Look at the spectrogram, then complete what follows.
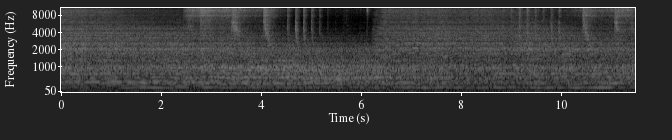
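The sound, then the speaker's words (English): A car, driven by Grim, heads through the desert toward a series of automated water pump plants, with a steady engine rumble and road noise throughout, a low hum underneath and occasional faint clicks and rattles, with no one talking. “You didn't ask for the car, so let me do the driving.”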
